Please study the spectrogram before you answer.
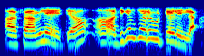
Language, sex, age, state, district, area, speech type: Malayalam, female, 18-30, Kerala, Wayanad, rural, conversation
